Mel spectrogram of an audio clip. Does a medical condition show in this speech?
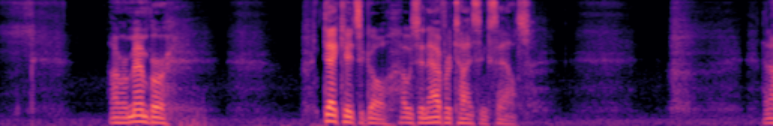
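No.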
